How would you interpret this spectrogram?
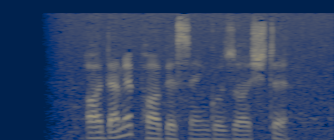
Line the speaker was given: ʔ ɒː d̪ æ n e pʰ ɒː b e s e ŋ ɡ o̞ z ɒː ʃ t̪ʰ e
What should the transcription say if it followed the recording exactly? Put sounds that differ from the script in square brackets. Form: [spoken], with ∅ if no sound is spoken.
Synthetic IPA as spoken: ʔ ɒː d̪ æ [m] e pʰ ɒː b e s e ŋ ɡ o̞ z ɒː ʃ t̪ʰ e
